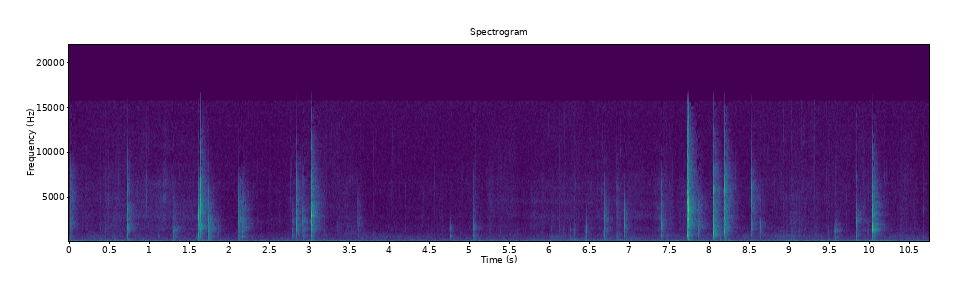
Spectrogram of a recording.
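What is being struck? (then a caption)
Foil cosmetic sachet. A small flat foil face mask sachet lying on a sequin mat is tapped and scratched with fingernails. Sharp, bright crinkly ticks and scrapes come in irregular clusters over a quiet background, each dying away almost instantly.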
